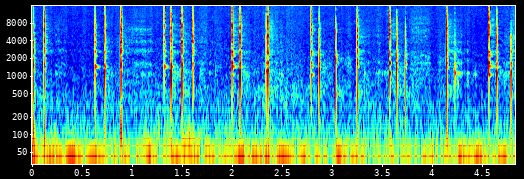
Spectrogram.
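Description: Long nails tap and scratch the lid and rim of a small round blue metal Nivea cream tin held in the hand. The result is a quiet, irregular run of sharp, bright clicks with a faint metallic ping near 1.1 kHz that dies away almost at once, over a soft scratchy background.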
